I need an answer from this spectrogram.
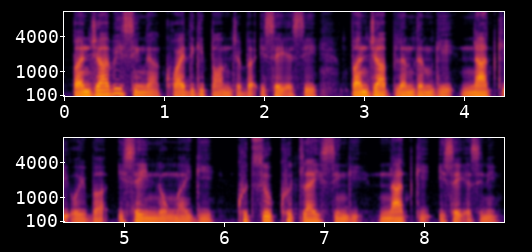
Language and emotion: Manipuri, neutral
